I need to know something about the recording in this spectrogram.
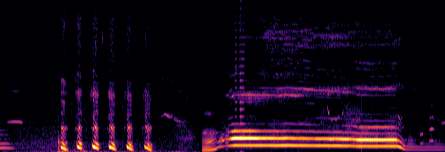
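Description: Wolves howling: five quick, sharp yips in a row, then one long, steady howl that swells, holds for several seconds and drops away at the end. No talking.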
